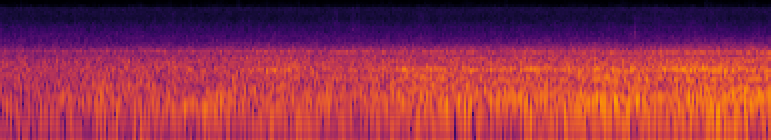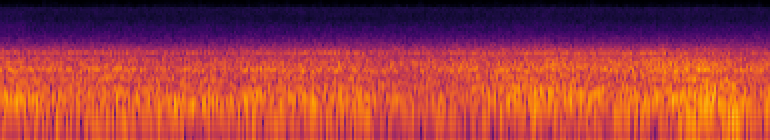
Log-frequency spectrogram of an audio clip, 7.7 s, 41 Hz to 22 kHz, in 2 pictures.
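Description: A heavy Singapore Airlines airliner landing on runway 19 right at Brisbane Airport in strong winds, a loud, steady low engine roar that swells slightly as it passes, with no talk.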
